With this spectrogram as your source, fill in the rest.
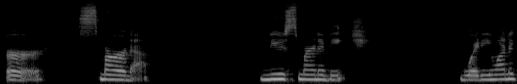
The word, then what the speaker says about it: New Smyrna Beach: is a little tricky some people aren't quite sure what to do with that Y and the R so it's pronounced ER Smyrna New Smyrna Beach where do you want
